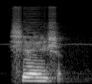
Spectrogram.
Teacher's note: the first syllable is in the high tone the second is in what we call the neutral tone notice that it is weak and short and then its pitch is rather low listen to mr. again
